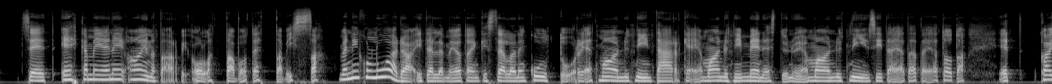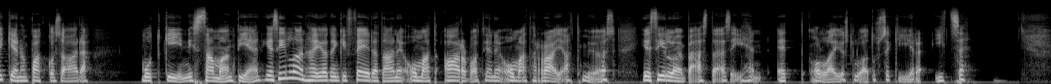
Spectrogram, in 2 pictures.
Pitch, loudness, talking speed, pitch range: 165 Hz, -19 LUFS, 200 wpm, 155-180 Hz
